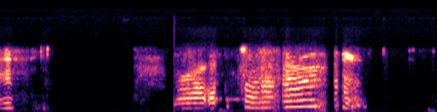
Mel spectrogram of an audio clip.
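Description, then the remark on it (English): A person vocally imitates a motorcycle coming to a stop: a buzzing, engine-like voiced rumble that wavers in pitch for a couple of seconds, then cuts off abruptly after a brief throaty burst. “That's the best motorcycle stop sound I've ever heard.”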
